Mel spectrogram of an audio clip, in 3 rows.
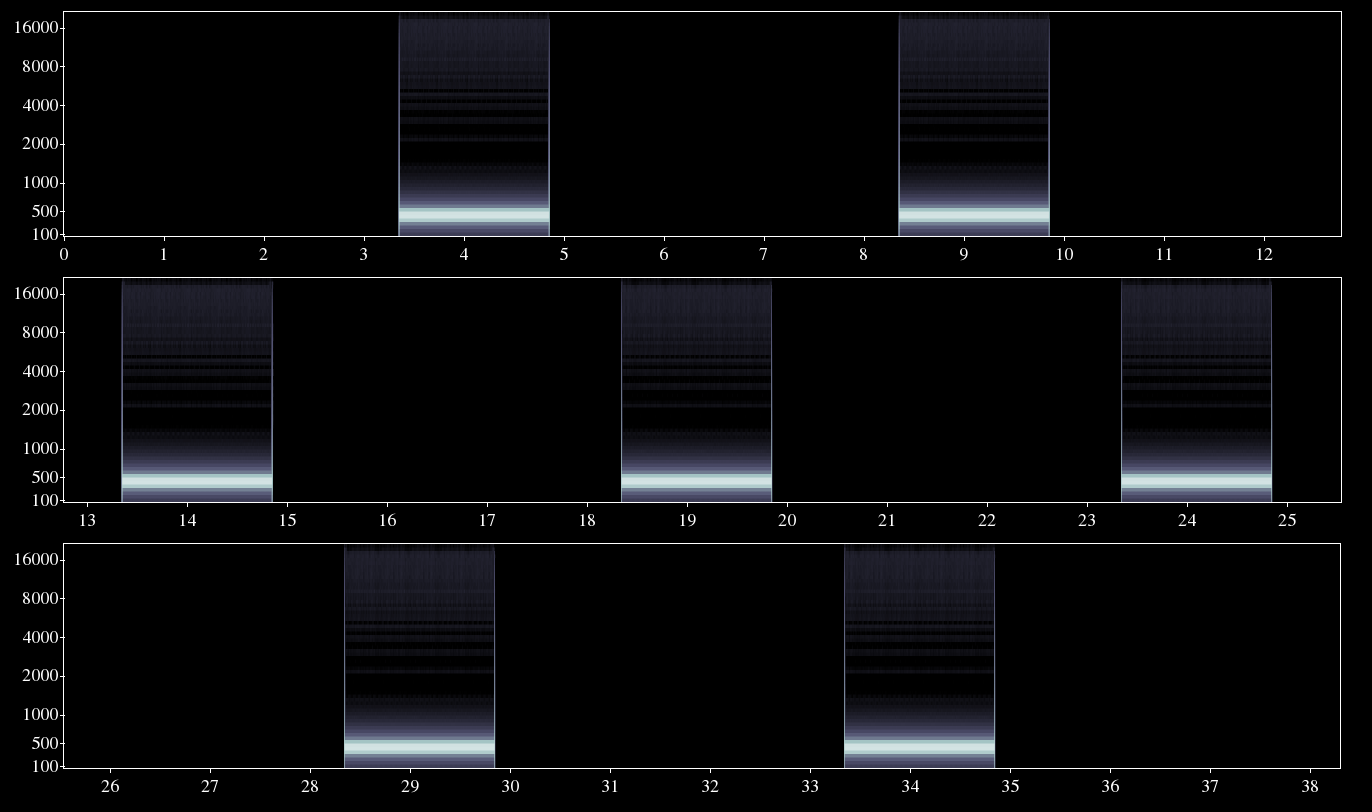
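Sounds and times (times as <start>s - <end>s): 
phone ringback tone: 3.3s - 4.9s, 8.3s - 9.9s, 13.3s - 14.9s, 18.3s - 19.9s, 23.3s - 24.9s, 28.3s - 29.9s, 33.3s - 34.9s.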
